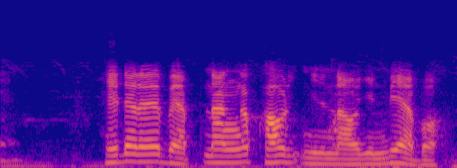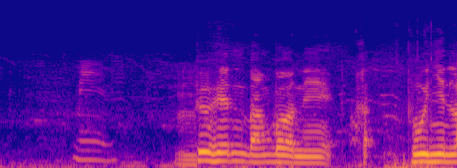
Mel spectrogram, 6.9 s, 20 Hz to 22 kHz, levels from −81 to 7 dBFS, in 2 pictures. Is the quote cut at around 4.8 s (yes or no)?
yes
